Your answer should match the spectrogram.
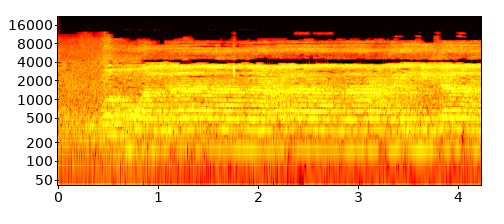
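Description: A man's voice chanting in a melodic, drawn-out style through a microphone, one long phrase of held notes beginning about half a second in.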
